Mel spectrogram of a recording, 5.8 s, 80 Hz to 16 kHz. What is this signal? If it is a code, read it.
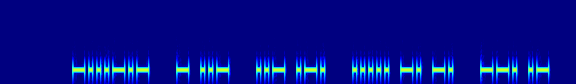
Morse code, heard as a keyed tone, about 39 wpm, 700 Hz. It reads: <BK> TU UR 5NN GA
